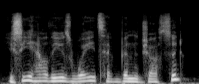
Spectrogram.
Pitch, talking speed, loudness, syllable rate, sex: 140 Hz, 240 wpm, -15 LUFS, 6.3 syllables/s, male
